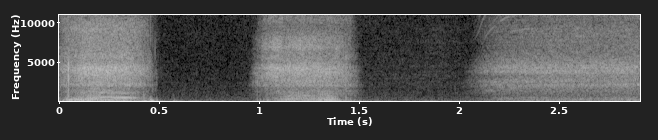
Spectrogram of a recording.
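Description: A person tries out a breathing technique, pushing out three forceful, hissing breaths: two short, sharp bursts followed by a longer, steadier exhalation, each loud and noisy with quiet gaps between.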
